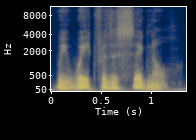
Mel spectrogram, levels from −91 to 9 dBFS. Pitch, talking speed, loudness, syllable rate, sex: 100 Hz, 220 wpm, -17 LUFS, 5.0 syllables/s, male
